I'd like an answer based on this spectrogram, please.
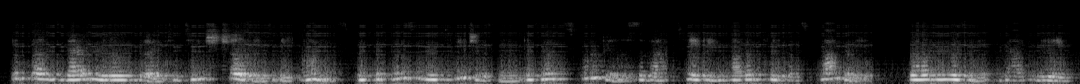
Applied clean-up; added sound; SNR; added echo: neural separator model SepFormer DNS4.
